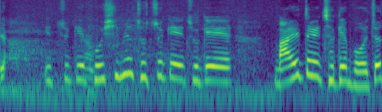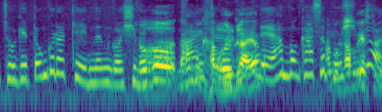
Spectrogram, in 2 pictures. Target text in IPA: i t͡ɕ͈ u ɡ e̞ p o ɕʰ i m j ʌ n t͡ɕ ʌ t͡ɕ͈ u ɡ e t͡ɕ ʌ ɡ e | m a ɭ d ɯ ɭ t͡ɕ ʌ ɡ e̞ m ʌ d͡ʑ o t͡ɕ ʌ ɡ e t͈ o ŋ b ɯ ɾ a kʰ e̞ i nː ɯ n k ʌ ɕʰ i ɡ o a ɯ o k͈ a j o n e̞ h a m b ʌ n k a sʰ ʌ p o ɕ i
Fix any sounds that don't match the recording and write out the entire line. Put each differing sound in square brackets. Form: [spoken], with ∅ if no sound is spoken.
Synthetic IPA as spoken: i t͡ɕ͈ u ɡ e̞ p o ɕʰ i m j ʌ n t͡ɕ ʌ t͡ɕ͈ u ɡ e t͡ɕ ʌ ɡ e | m a ɭ d ɯ ɭ t͡ɕ ʌ ɡ e̞ m ʌ d͡ʑ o t͡ɕ ʌ ɡ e t͈ o ŋ [ɡ] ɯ ɾ a kʰ e̞ i nː ɯ n [ɡ] ʌ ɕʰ i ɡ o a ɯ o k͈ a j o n e̞ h a m b ʌ n k a sʰ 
